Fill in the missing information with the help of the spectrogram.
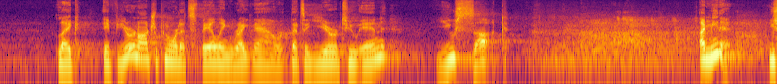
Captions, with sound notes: If you're an entrepreneur that's failing right now that's a year or two in, you suck. (laughing) I mean it.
